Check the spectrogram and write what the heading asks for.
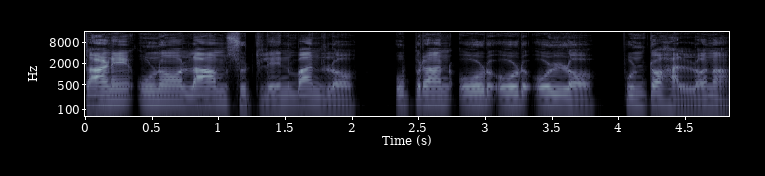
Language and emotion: Goan Konkani, neutral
